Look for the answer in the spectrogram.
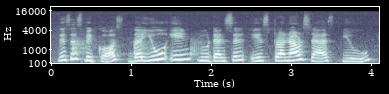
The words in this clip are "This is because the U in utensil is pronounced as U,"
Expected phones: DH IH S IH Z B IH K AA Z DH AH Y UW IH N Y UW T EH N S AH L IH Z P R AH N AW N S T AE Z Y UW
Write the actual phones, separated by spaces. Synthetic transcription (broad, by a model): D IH S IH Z B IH K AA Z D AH Y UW IH N Y UW T EH N S AH L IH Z P R AH N AW N S T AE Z Y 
